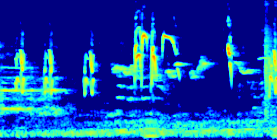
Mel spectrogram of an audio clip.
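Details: Oriental magpie-robin song meant to provoke rival magpie-robins into agitation: a few spaced harmonic notes, then sharp whistled upslurs and bright chirps over a low background rumble.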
